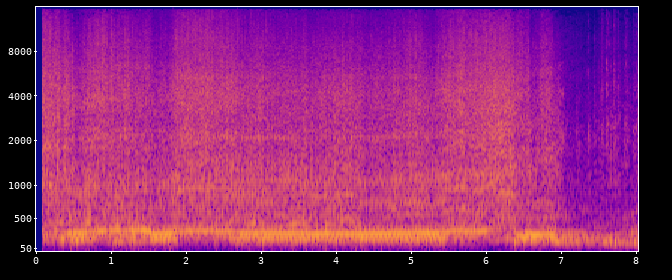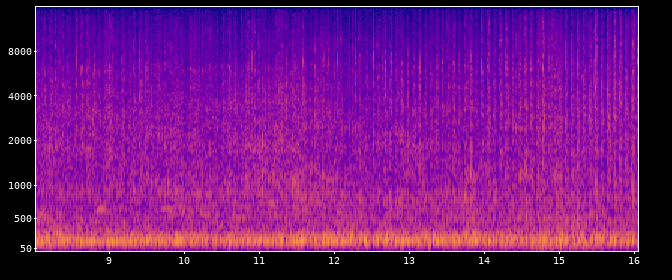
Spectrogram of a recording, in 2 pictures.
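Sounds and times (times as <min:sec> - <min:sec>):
engine revving high: 0:00.1 - 0:07.2.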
